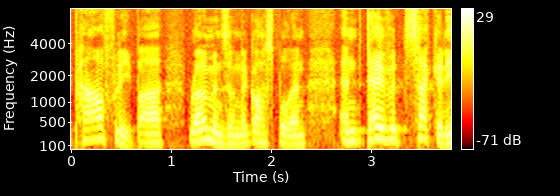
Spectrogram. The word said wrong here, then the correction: Suchet: he's an actor. I don't know, is that how you pronounce his name? Suchet. David Suchet.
